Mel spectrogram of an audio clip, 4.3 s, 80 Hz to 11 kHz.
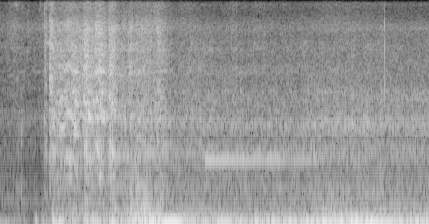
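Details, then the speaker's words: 2004 Ram diesel truck, 251,000 miles, worn throwout bearing: brief crank, catches fast and settles into a steady, even idle with a deep exhaust rumble; healthy start and idle. "And it does have a worn throwout bearing as well, but idle's good and everything. I'll let you guys hear that exhaust."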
